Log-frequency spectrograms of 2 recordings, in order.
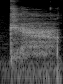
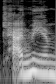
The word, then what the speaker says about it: cadmium: then I did the cat uh I keep saying it wrong cadmium red light so this is you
